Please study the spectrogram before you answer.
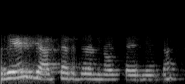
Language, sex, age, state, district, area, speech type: Kannada, female, 18-30, Karnataka, Mandya, rural, conversation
